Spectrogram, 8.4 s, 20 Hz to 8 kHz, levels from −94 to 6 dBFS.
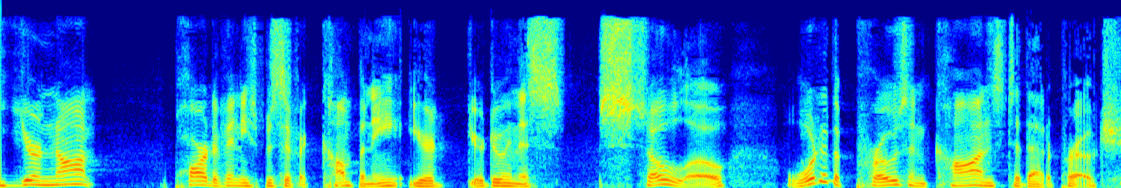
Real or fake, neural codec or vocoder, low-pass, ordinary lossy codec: real; none; 7.2 kHz; AAC, 32 kbps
